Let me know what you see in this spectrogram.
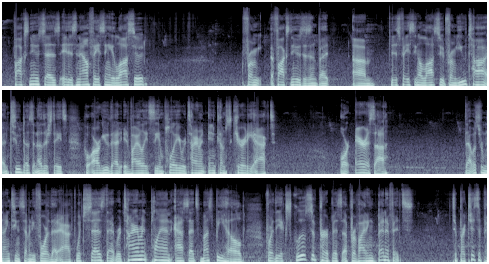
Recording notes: podcasts live from Cafe Anyway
